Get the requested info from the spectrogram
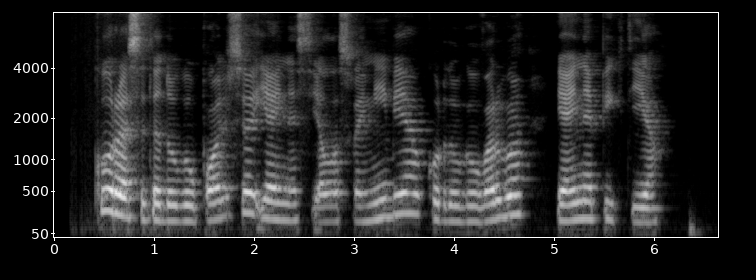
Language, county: Lithuanian, Vilnius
